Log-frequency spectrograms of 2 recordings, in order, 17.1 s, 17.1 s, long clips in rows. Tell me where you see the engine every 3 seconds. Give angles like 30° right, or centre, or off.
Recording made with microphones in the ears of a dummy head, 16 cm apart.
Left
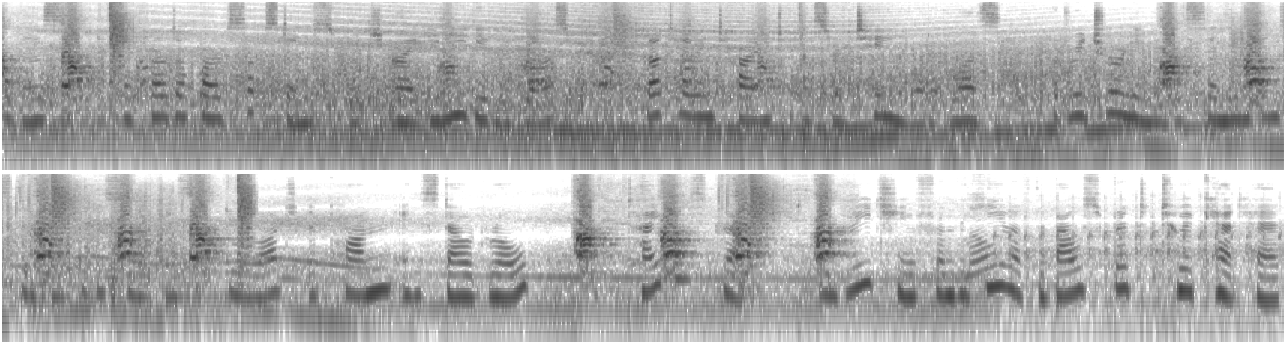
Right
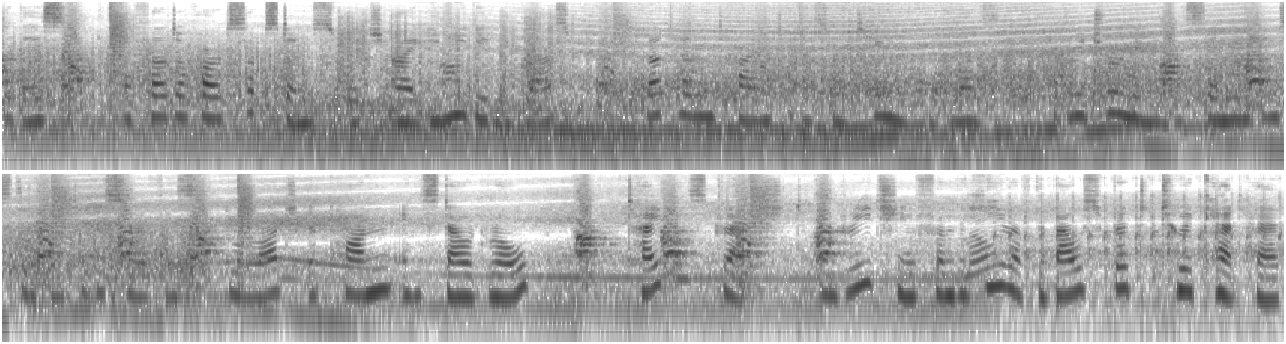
60° left, 20° left, 50° right, 70° right, 80° right, 80° right.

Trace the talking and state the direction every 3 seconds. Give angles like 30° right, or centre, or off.
10° right, 30° left, 10° left, 30° right, 30° right, 30° right.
